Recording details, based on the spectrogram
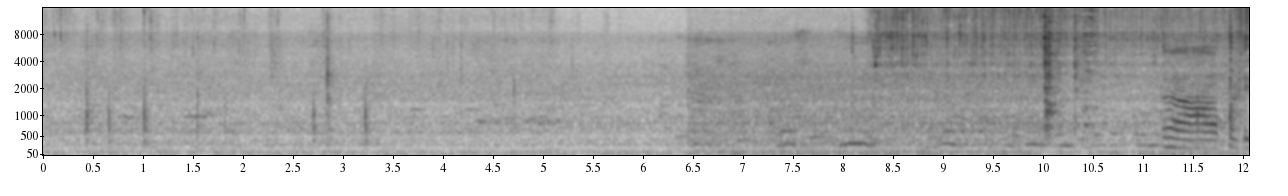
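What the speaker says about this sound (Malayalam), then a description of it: "പിന്നെ ചെറിയ ഉള്ളിയും കറിവേപ്പിലയും ഒരു വറ്റൽമുളകും കൂടി ഇട്ടിട്ട് താളിച്ച് കറിക്കകത്തിൽ അവസാനം ഒഴിക്കുവാണ്." Mustard seed tempering with shallots, curry leaves and a dried red chilli is poured into vegetable kurma curry made in a pressure cooker, setting off a bright, crackling sizzle partway through over a low, steady background.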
